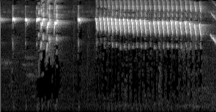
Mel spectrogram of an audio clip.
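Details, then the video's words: Songbird voice, given as a white-rumped shama: a few sharp high chips, then a fast, even trill of about twenty bright high notes lasting two seconds, ending in a brief falling slur. "Murai Batu nirwana Gacor"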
